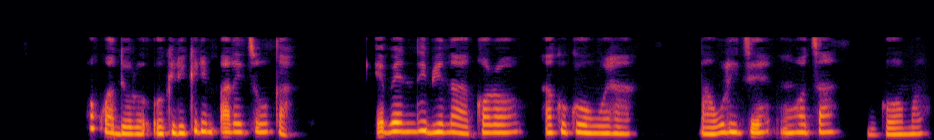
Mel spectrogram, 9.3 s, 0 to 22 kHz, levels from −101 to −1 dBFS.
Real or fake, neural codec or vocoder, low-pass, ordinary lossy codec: fake; codec, 24 kHz, 1.2 kbps, DualCodec; 7.2 kHz; MP3, 48 kbps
